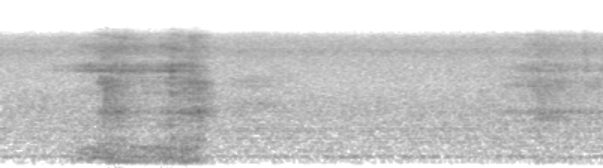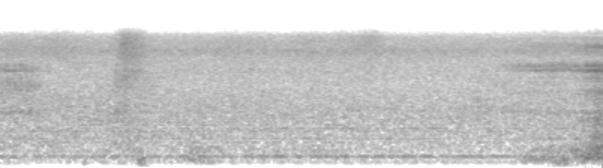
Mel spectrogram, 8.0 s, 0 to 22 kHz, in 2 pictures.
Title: snoring sound clip 2 mns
